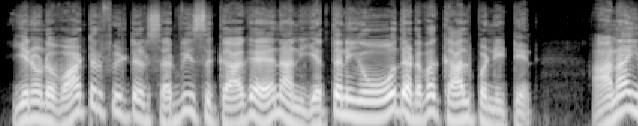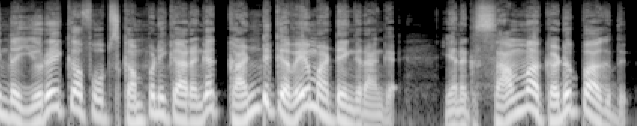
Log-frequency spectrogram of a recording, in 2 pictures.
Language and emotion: Tamil, angry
